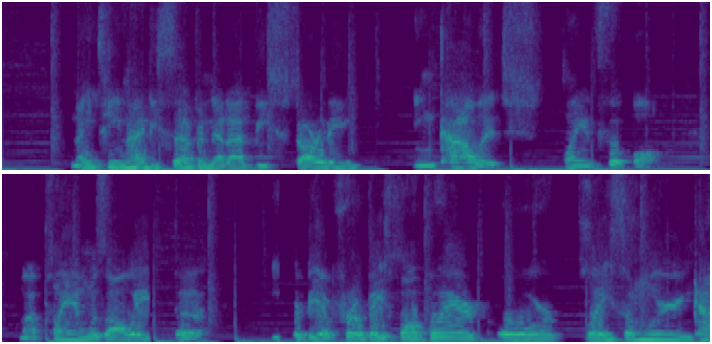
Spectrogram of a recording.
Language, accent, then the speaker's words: English; Hughesville, Maryland, United States; I'm from the Southern Maryland portion of DMV, Charles County, a small town called Hughesville.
